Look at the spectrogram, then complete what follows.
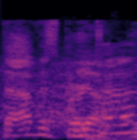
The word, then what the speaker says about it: Davis Bertans: Oh, now, at this point in my life, it's Davis Bertans. Is that how you say his name? Yeah, yeah, yeah. Huh? Davis Bertans. Davis Bertans?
